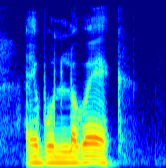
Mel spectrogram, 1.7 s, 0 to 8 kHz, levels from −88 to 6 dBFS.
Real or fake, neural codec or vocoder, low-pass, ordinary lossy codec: real; none; 7.2 kHz; none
